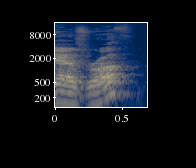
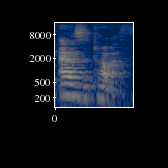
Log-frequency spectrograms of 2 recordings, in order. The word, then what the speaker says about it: Azathoth: this one will be AZ Roth or if you want to pronounce it correctly azoth I don't dare speak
